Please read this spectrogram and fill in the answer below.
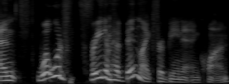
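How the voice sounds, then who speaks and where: Recorded with a dry, close sound and no echo, a man speaks in an American accent. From Philadelphia Main Line, Pennsylvania. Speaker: scholar in residence, local historian. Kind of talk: lecture. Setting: video call. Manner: fast; halting, many fillers and restarts.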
